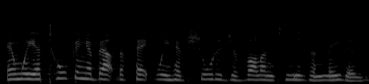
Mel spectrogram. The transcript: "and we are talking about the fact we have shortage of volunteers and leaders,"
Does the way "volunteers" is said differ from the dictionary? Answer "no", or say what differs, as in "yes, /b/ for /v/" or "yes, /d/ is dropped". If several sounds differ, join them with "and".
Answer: no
